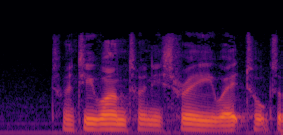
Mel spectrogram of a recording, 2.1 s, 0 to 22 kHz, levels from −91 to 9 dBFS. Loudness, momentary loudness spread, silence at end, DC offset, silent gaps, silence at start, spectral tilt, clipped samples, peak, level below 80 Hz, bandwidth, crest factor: -31 LUFS; 9 LU; 0 s; under 0.1%; none; 0.4 s; -6 dB/octave; under 0.1%; -12 dBFS; -62 dBFS; 9.4 kHz; 18 dB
